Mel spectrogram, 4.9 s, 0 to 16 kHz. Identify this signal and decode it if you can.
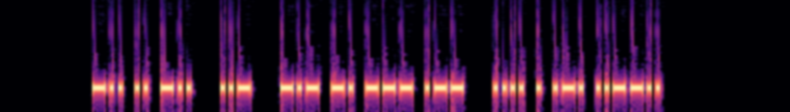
Morse code, heard as a keyed tone, about 44 wpm, 700 Hz. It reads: DID U KNOW HER?
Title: Sentences from Top 100 Words and Abbreviations 45wpm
